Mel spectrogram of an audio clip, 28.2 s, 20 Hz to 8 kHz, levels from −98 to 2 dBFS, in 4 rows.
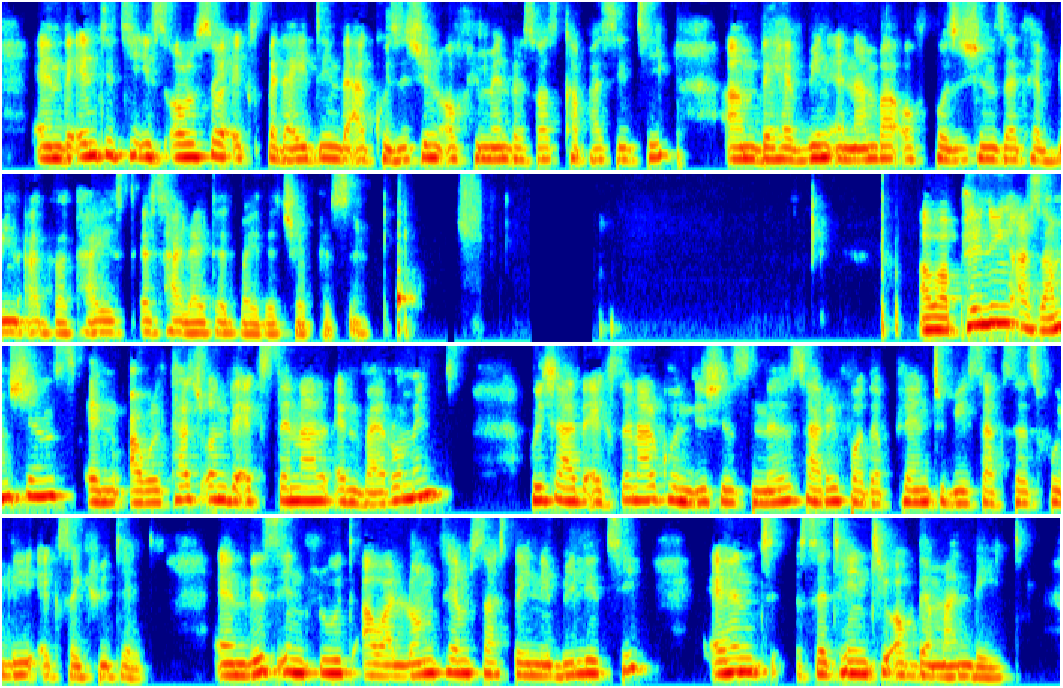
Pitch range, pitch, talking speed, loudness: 155-185 Hz, 170 Hz, 140 wpm, -19 LUFS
